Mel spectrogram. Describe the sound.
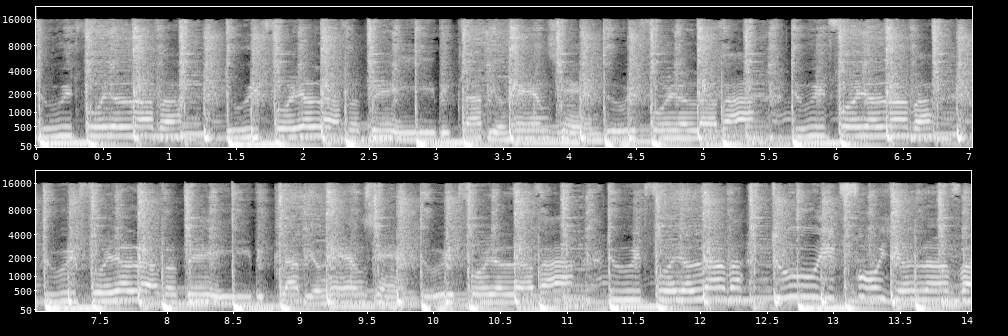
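An upbeat pop song plays loud and continuous, a singer repeating the same catchy chorus line over and over above a driving, steady beat and bright backing instruments.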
